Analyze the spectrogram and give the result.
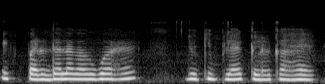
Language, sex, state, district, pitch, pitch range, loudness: Hindi, female, Jharkhand, Deoghar, 240 Hz, 230-250 Hz, -13 LUFS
